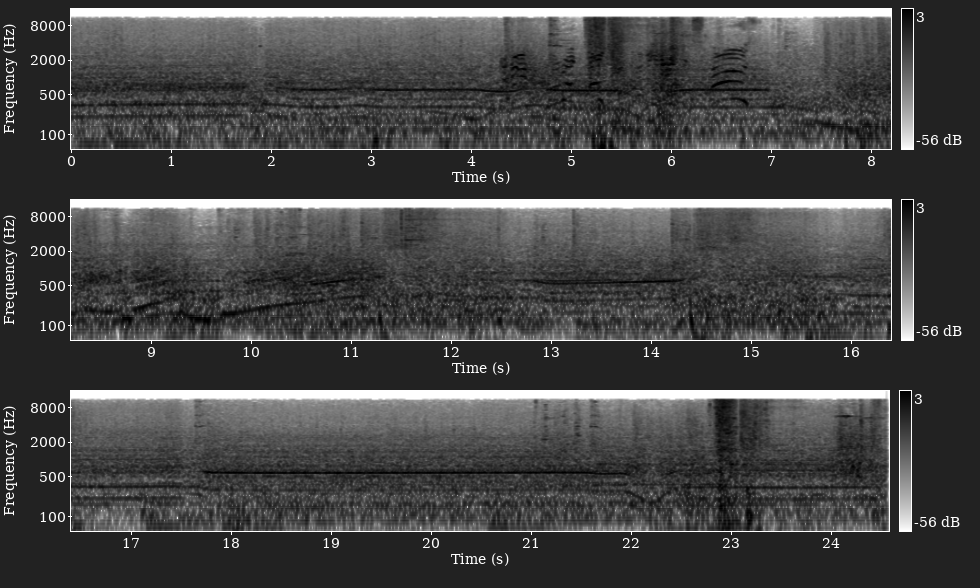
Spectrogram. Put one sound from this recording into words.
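A souped-up muscle car engine roars at speed.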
